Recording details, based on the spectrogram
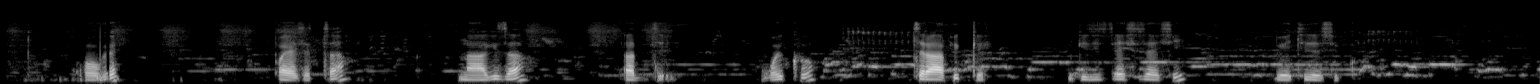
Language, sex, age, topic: Gamo, male, 18-24, government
